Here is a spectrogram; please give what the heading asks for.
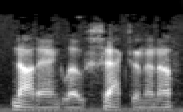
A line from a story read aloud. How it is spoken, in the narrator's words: muttered Brand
